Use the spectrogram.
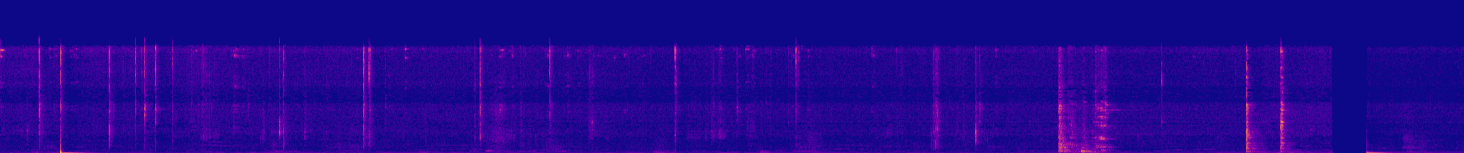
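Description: Cumin and red chilli frying in mustard oil give off sparse, faint crackles and sharp pops over a quiet low hiss, with no talking.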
